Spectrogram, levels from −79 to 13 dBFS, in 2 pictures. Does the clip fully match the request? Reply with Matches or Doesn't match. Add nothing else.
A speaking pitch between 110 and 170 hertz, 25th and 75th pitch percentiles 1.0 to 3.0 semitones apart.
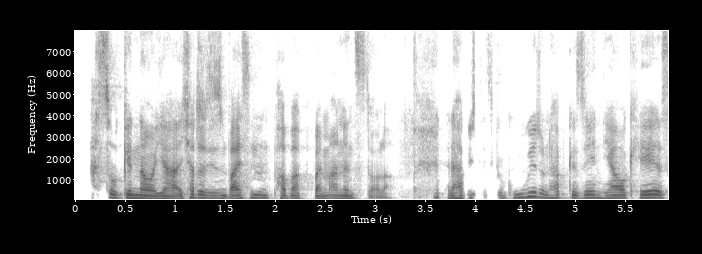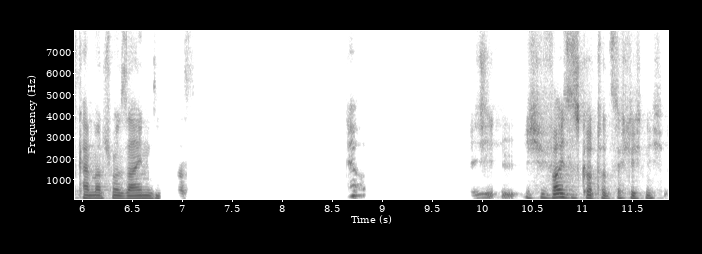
Matches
